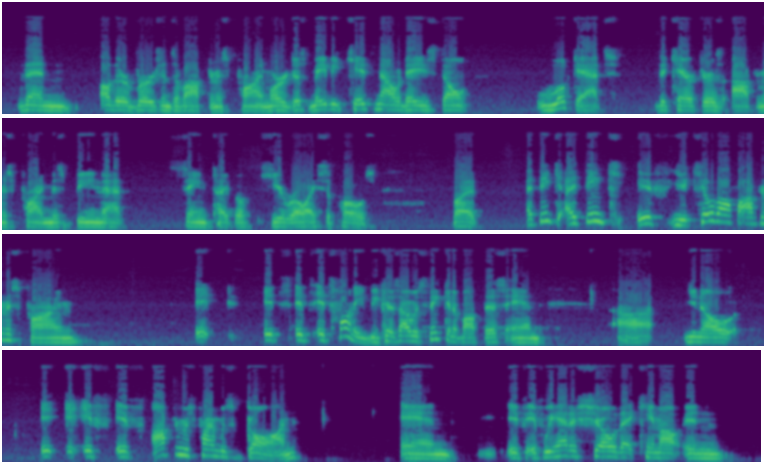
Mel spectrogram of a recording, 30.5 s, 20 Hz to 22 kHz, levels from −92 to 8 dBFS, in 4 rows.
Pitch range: 115-160 Hz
